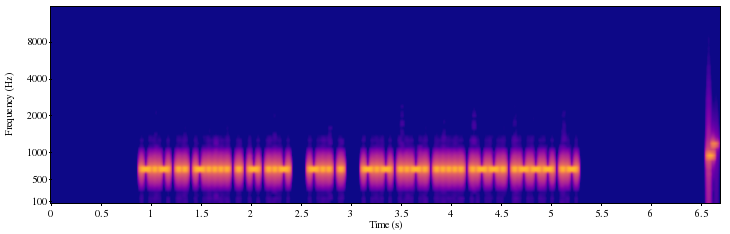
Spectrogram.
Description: Morse code, heard as a keyed tone, about 37 wpm, 690 Hz. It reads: KI6ETU DE KF5PJA
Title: USA Callsign DE Callsign - 6 Characters - 40wpm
